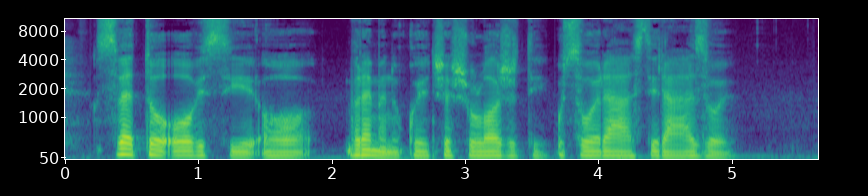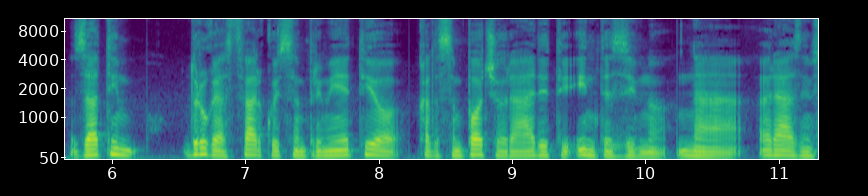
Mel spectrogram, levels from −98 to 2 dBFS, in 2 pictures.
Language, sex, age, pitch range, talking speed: Croatian, male, 30-49, 100-120 Hz, 140 wpm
